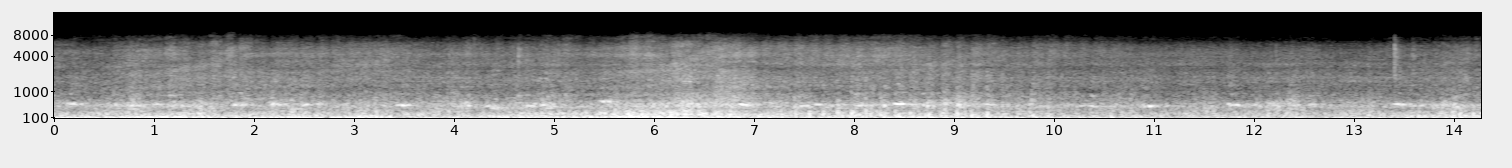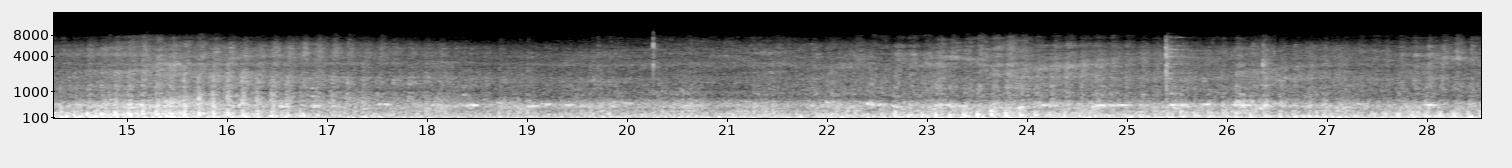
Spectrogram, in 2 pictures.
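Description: Open-top hopper cars of a BNSF freight train rolling past at speed: a steady noise of steel wheels on rail, swelling and easing slightly as cars go by.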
